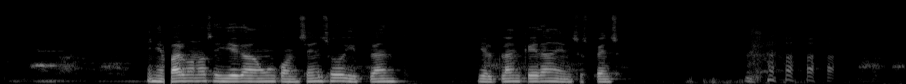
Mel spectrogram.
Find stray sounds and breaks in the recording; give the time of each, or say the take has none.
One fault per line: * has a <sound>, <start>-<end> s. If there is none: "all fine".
* has a dropout, 1.6-1.7 s
* has a laugh, 6.9-8.4 s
